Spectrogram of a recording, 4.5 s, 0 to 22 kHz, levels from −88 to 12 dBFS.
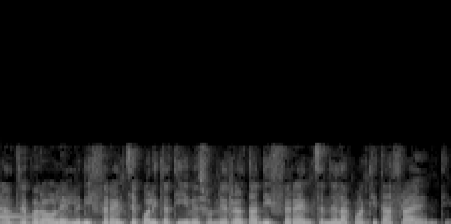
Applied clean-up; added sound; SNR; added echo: none; Bell; 16 dB; none.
